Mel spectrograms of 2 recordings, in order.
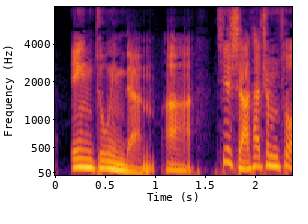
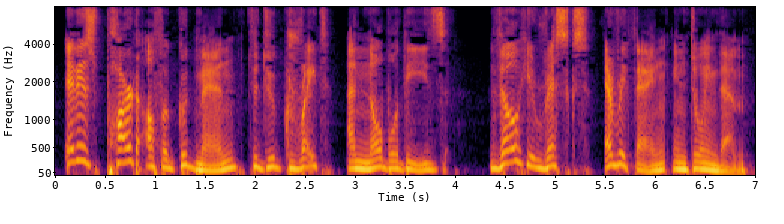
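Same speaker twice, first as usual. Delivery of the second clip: slow model reading. Shown as a demonstration. Teacher reading the day's quote to listeners, slow and clear. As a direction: read the quote slowly and evenly. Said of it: "他说".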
